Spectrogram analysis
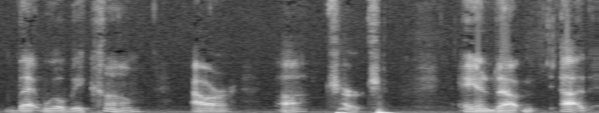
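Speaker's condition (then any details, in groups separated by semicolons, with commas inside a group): Parkinson's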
